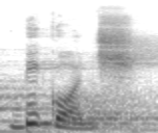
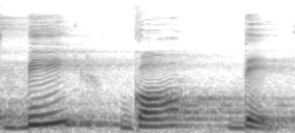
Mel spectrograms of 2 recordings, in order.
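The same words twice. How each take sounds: First: Said in the usual way. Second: BIGODE split as bi, go, de with clear pauses; syllable by syllable. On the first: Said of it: "quantas sílabas?". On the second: Shown as a demonstration. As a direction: say "Bigode" in three separate beats, final "de" fully sounded. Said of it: "Tem uma sílaba, duas ou três?". ("Bigode" sílaba por sílaba: bi, go, de, com pausas)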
